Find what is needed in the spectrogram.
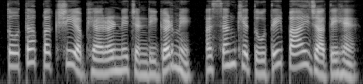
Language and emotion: Hindi, neutral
